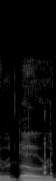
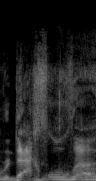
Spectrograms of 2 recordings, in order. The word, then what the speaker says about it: Rideaux: But they probably don't even know how to say his name. You know what I'm saying? We got Bino Rideaux in the house. Yeah, Rideaux. I see a lot of people have been saying Rideaux, Redaxel.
